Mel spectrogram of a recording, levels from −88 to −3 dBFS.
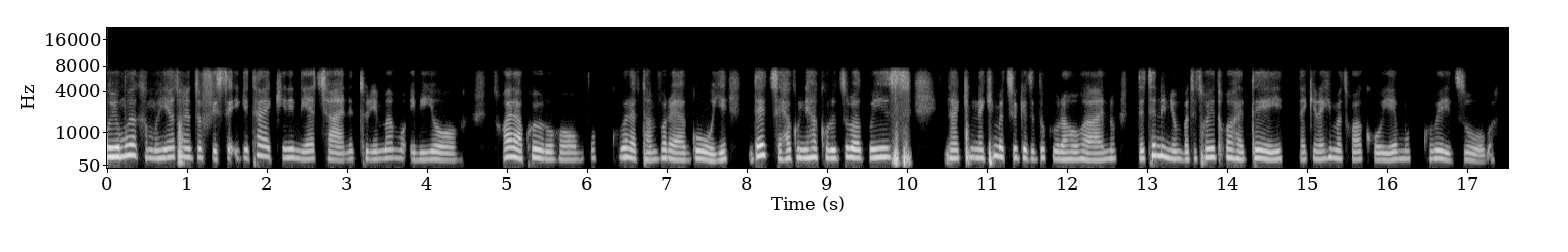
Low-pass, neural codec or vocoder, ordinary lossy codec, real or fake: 7.2 kHz; codec, 24 kHz, 0.9 kbps, DualCodec; Opus, 16 kbps; fake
